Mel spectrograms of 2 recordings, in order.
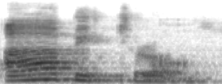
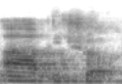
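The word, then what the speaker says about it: árbitro: arbitrary okay because of the stress on the a so that's your referee el arbitro i think they've been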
